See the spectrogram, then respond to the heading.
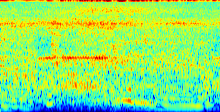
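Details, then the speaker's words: Vacuum brushing the sofa, spinning hard and fast with strong suction; steady high-pitched whine with constant suction hiss, some brush noise but no rattles or surging; operating normally. "avec la puissance il tourne tellement fort et tellement vite et il aspire tellement fort que on a l'impression quand on le fait sur quelque chose avec cette brosse là et ça un peu de bruit mais franchement il va super bien"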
